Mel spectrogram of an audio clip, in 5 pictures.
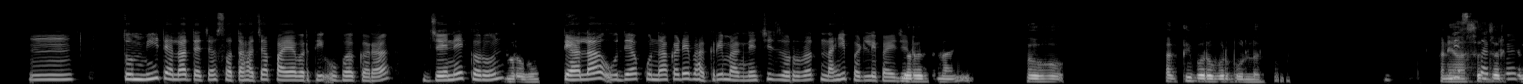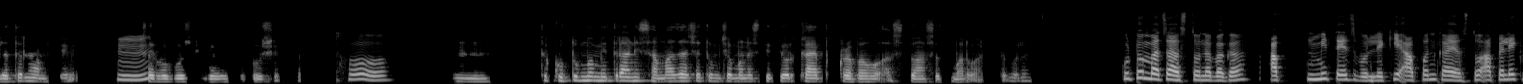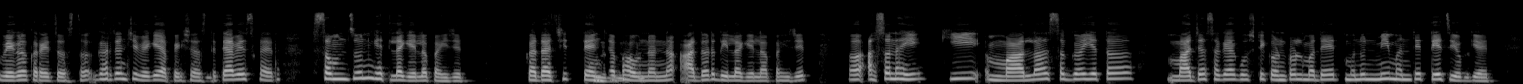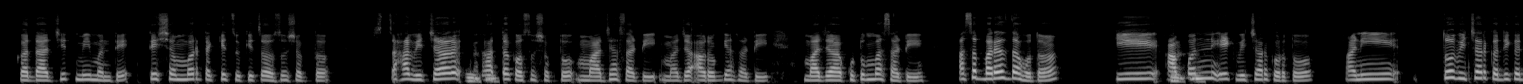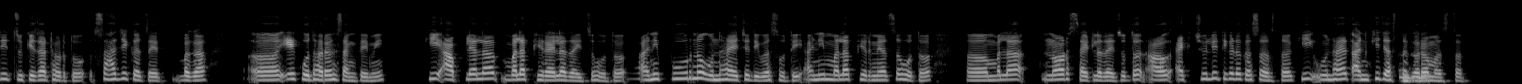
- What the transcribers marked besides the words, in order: in Hindi: "जरुरत"; other background noise; tongue click
- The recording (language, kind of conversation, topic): Marathi, podcast, मनःस्थिती टिकवण्यासाठी तुम्ही काय करता?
